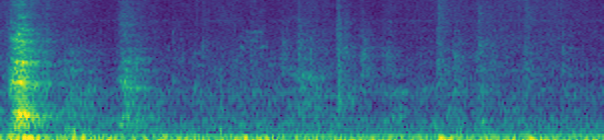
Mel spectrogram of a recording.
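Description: A dog named Parmesan barks once sharply near the start, then gives a softer second bark, over a steady low hum and faint background noise.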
